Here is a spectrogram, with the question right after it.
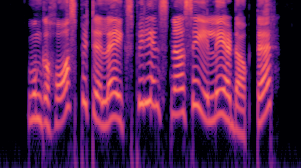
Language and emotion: Tamil, angry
